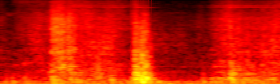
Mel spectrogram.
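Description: Handling noise from the grey plastic storage boxes: a short rustle, then a sharp knock about a second in, followed by lighter clatter.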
